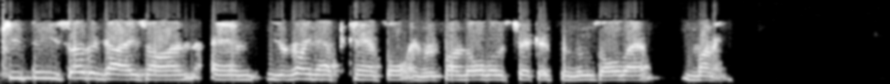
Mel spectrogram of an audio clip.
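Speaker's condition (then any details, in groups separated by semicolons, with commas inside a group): Cerebral palsy; lifelong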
